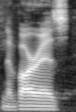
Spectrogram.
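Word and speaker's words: Narváez: Then he played the hop perfectly and got the catcher at second base, Narvaez is how it's pronounced.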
